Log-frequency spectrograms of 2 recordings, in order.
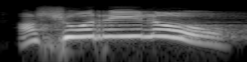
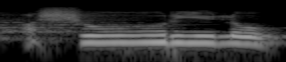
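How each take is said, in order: First: అశూరీయులు punched higher and louder, slowly; stressed name. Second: అశూరీయులు said low, soft and slow; low hushed name. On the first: Preacher warning the church, stressing అశూరీయులు. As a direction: hit అశూరీయులు hard and slow. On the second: Preacher naming the feared enemy, low and slow. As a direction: drop the voice and draw out అశూరీయులు. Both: Shown as a demonstration. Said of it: "నొక్కి నొక్కి చెప్తున్నాను".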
